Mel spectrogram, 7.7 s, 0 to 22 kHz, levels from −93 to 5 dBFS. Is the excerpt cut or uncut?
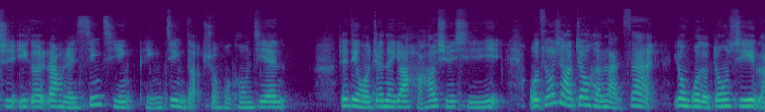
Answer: uncut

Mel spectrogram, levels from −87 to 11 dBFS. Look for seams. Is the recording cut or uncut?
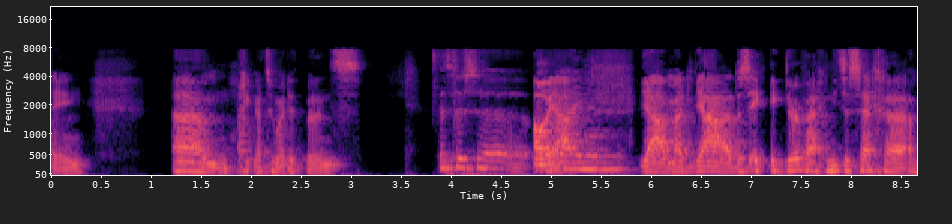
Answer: cut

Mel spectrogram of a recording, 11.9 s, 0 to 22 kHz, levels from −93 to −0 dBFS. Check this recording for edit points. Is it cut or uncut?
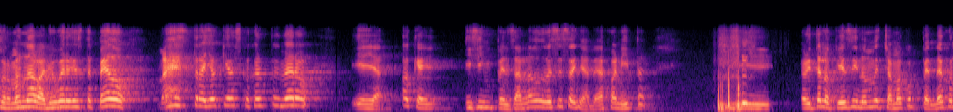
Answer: uncut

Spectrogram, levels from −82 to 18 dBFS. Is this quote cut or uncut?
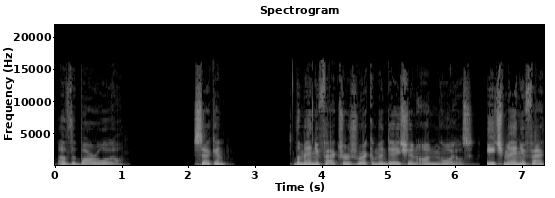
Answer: cut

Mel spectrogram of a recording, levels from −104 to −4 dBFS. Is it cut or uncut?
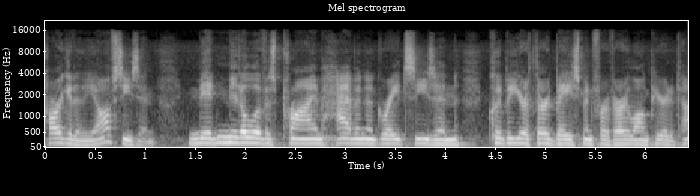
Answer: uncut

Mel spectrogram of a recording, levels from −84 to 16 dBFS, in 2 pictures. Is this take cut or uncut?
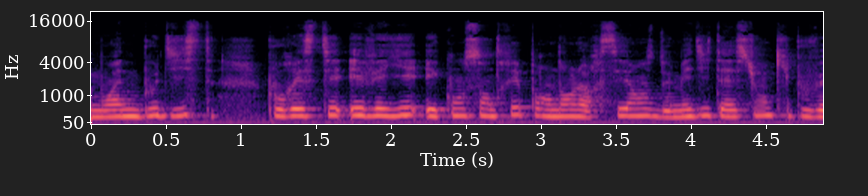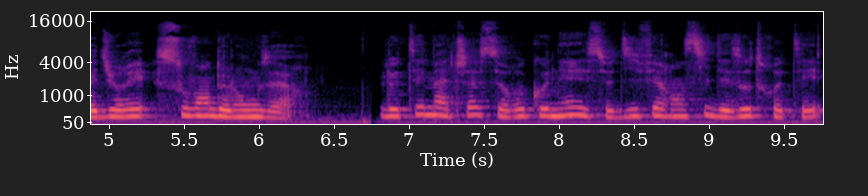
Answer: uncut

